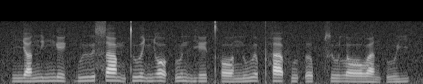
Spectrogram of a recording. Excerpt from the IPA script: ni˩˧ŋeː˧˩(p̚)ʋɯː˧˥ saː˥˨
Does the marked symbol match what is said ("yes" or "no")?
no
